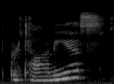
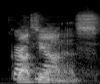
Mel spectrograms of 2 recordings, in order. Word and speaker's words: Gratianus: Well, how do you pronounce his name? Sorry, I don't know my glasses. Gratanius? Let's listen. We're not going to follow the King of Dales. Gratianus.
